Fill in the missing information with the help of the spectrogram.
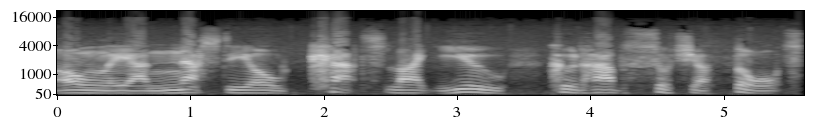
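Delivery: slow, heavy, scornful husband voice; slurring contempt at his wife; drunken husband's retort. A narrator's reading. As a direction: throw the insult back slowly.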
